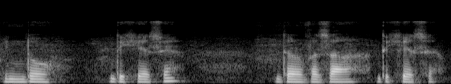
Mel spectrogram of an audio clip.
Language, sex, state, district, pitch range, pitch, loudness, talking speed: Nagamese, male, Nagaland, Kohima, 120-130 Hz, 125 Hz, -20 LUFS, 80 wpm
